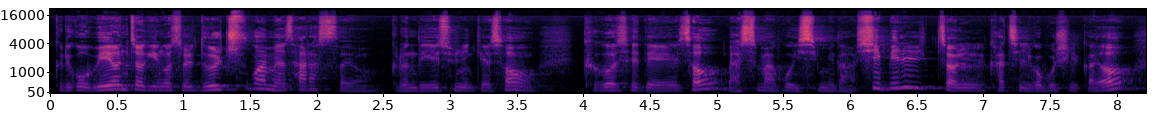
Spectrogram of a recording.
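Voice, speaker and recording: A male pastor preaching a sermon in a church sanctuary. He keeps calling out to the congregation and swings sharply between soft and loud. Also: a little high, animated, fairly quick, few pauses.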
